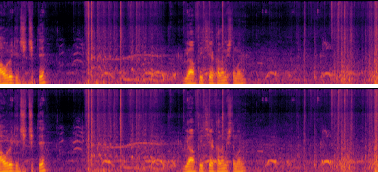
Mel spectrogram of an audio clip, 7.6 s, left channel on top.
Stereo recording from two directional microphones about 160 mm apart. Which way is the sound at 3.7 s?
5° right (ahead or behind).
